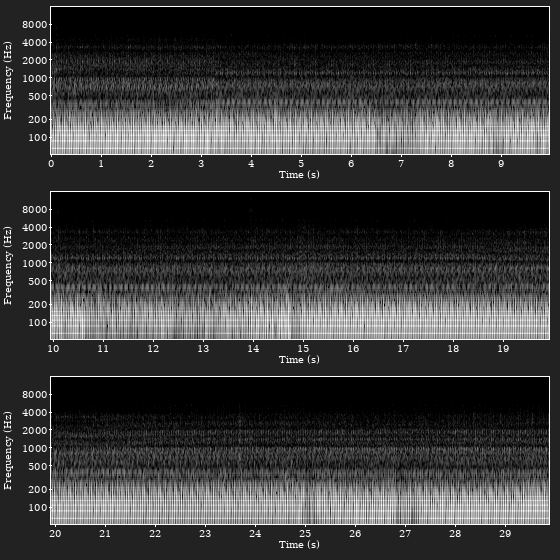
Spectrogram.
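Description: Kubota compact tractor's diesel engine running steadily at low speed.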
